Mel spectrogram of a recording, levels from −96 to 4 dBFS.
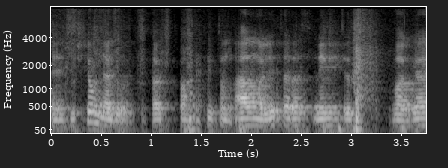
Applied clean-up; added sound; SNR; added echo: neural mask model RNNoise.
